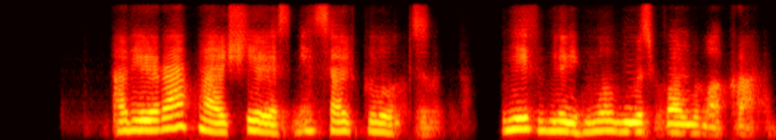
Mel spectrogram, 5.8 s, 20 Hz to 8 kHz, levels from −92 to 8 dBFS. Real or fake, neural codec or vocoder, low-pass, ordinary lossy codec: fake; codec, 16 kHz, 0.5 kbps, FreqCodec, smaller model; 7.2 kHz; none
